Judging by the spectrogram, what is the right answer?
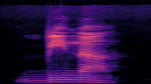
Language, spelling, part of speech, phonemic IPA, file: Bengali, বিনা, postposition, /bina/, LL-Q9610 (ben)-বিনা.wav
- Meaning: 1. without 2. except, excluding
